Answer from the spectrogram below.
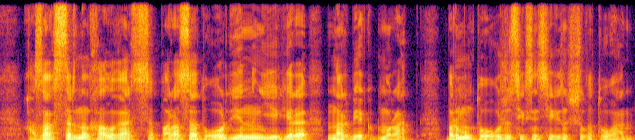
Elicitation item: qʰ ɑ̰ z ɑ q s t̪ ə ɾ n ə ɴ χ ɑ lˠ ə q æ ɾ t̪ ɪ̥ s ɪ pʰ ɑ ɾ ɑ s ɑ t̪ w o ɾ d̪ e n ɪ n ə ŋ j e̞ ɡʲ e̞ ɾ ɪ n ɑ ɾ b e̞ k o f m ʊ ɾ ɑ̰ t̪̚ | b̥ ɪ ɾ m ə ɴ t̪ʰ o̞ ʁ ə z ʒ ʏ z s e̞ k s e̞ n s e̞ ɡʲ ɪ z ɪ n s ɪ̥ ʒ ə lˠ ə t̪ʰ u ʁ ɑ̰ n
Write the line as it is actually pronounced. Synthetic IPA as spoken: qʰ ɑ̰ z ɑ q s t̪ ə ɾ n ə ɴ χ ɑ lˠ ə q æ ɾ t̪ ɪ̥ s ɪ pʰ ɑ ɾ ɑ s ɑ t̪ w o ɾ d̪ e n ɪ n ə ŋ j e̞ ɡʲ e̞ ɾ ɪ n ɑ ɾ b e̞ k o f m ʊ ɾ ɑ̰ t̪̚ | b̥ ɪ ɾ m ə ɴ t̪ʰ o̞ ʁ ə z ʒ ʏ z s e̞ k s e̞ n s e̞ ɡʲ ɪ z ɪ n ʃ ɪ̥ ʒ ə lˠ ə t̪ʰ u ʁ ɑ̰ n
